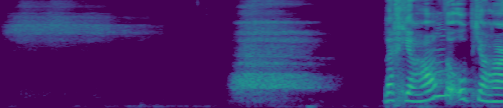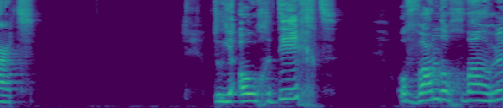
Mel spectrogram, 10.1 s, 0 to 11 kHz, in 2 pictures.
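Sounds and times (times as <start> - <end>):
slow breathing during a calm breathing exercise: 0.0 - 3.6
speech: 3.8 - 5.4, 7.2 - 8.4, 9.0 - 10.0.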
